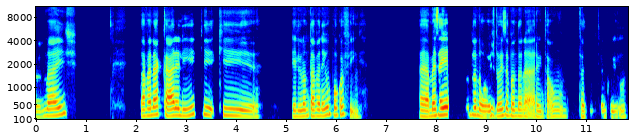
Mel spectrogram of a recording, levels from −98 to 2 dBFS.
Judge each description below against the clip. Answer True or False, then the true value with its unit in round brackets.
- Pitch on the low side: False (185 Hz)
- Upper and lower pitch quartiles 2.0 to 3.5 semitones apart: True (3.1 semitones)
